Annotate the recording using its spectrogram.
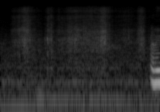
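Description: Hands pressing and flattening kinetic sand on a paper plate: a faint, soft rustling and scraping.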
